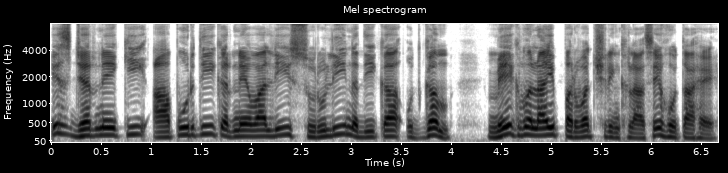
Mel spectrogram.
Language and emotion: Hindi, neutral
